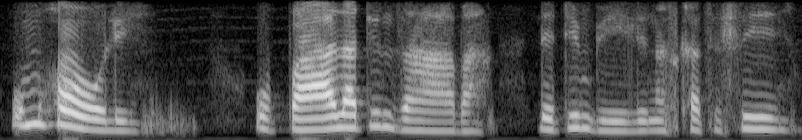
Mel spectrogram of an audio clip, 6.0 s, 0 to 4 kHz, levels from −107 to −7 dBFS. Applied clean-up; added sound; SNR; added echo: none; none; none; none.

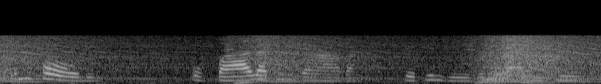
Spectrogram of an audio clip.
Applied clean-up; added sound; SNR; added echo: none; Accelerating, revving, vroom; 1 dB; reverberation time 0.3 s.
